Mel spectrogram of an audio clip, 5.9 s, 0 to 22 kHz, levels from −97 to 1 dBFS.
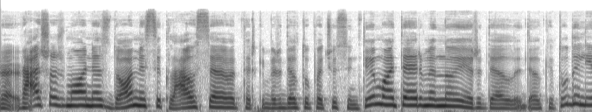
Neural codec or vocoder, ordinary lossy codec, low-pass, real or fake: vocoder, 44.1 kHz, 128 mel bands every 512 samples, BigVGAN v2; Opus, 64 kbps; 14.4 kHz; fake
